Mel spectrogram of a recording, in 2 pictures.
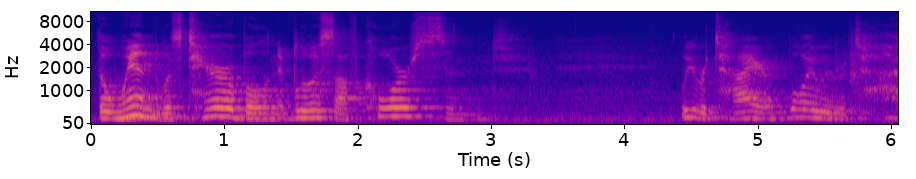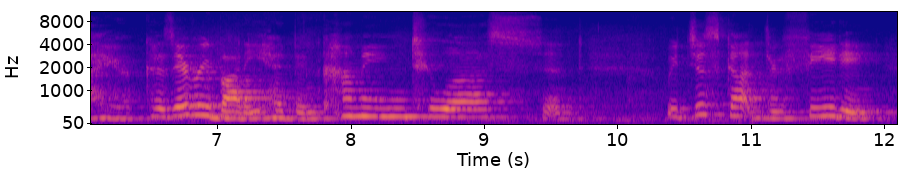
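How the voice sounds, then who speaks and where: Give me a woman voicing an old fisherman who wistfully recalls being exhausted, mid-pitched, in an echoing room. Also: measured pace, darkish tone, slight background noise, natural voice. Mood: weary, wistful. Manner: rambling, wistful storytelling with sighs of exhaustion. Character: old male fisherman disciple, weary and reminiscing. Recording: echoey church room.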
